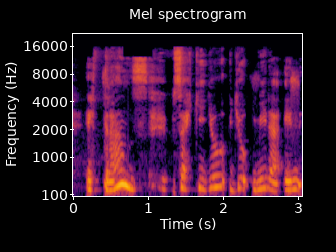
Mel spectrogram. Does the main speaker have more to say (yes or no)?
yes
